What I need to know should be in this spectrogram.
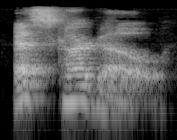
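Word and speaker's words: escargot: them the French word escargo that's what we say in America too we picked up the French word if you're going to eat a snail in a restaurant we would say say es cargo snail SN SN SN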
